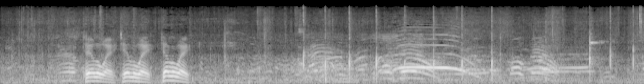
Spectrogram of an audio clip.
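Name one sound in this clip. Young players and spectators shout and cheer outdoors.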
